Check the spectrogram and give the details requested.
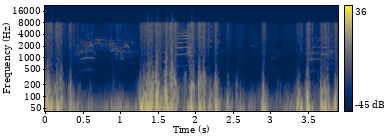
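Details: Morning marsh chorus at Iroquois National Wildlife Refuge from a Bald Eagle camera, many geese and ducks present: a few short, wavering honks stand out above a loud, low, blustery rumble that swells midway.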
